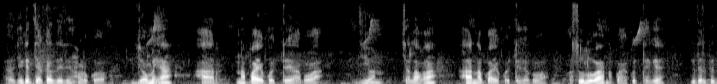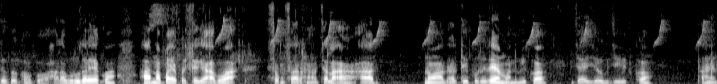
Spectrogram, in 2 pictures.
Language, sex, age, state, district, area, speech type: Santali, male, 45-60, Jharkhand, East Singhbhum, rural, spontaneous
